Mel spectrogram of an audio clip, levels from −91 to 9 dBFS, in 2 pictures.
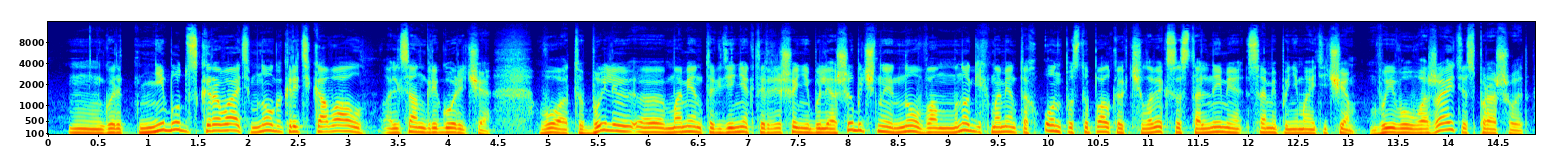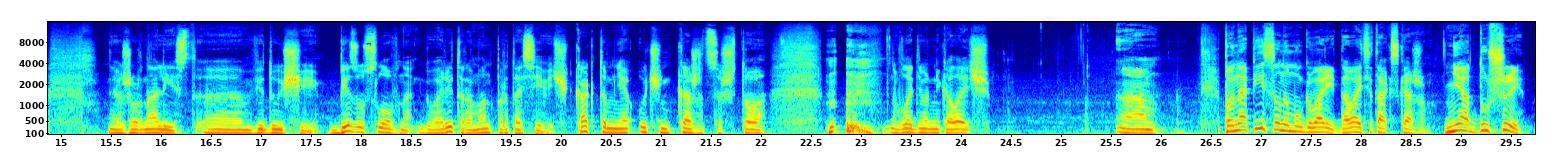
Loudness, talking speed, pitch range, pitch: -15 LUFS, 120 wpm, 115-155 Hz, 135 Hz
